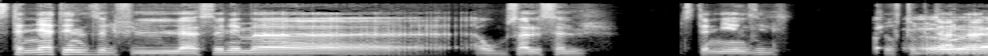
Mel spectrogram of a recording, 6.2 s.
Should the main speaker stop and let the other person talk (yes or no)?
yes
